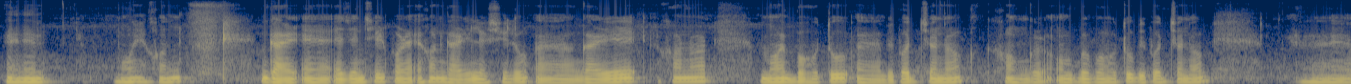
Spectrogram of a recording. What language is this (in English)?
Assamese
